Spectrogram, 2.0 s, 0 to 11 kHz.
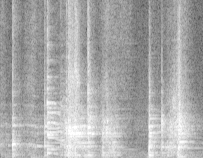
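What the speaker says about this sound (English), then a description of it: "all I do is put in 3 scoops of the germination seed" Germination seed scooped and poured into a small tub, giving a few short rattling, clinking bursts in a quick rhythm, close up and fairly loud with brief pauses between pours.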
